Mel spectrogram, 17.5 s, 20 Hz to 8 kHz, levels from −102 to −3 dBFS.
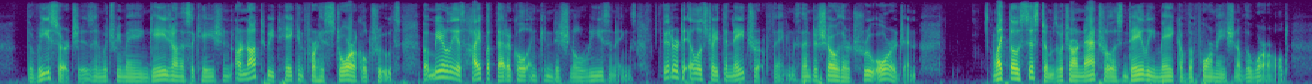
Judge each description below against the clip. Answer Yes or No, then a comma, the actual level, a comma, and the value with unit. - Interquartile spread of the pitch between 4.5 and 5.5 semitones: No, average, 3.6 semitones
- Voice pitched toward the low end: Yes, low, 110 Hz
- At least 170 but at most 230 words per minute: Yes, average, 180 wpm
